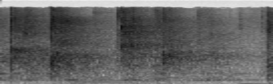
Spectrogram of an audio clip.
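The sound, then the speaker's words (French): Classroom applause, a few sharp clap accents in a steady rhythm over dense, bright clatter that holds loud throughout. “Très bien, applaudissons.”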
